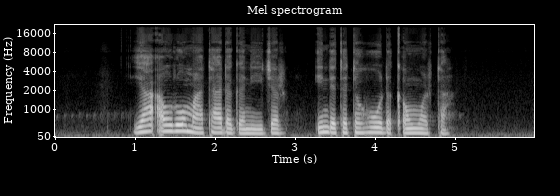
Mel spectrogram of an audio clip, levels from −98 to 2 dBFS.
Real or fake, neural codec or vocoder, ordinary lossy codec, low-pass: real; none; none; 19.8 kHz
